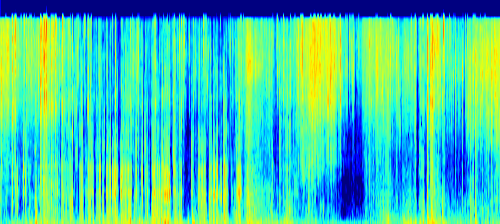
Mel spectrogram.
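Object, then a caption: Silicone scrubber pad. Fingers flick and scratch the row of bristles on a thin, flexible pink silicone scrubber pad. The result is a dense, steady stream of soft crackling, rubbery scratches and quick ticks with a low, rumbling body, lasting the whole clip with small swells in loudness.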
